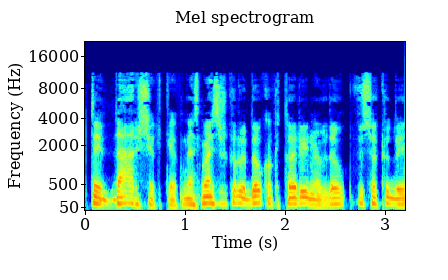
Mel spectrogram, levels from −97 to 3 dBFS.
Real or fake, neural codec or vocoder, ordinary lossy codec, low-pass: fake; codec, 44.1 kHz, 2.6 kbps, SNAC; MP3, 48 kbps; 14.4 kHz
